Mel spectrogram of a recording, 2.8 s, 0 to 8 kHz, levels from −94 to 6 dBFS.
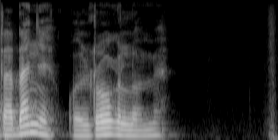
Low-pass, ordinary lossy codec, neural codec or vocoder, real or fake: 7.2 kHz; none; none; real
